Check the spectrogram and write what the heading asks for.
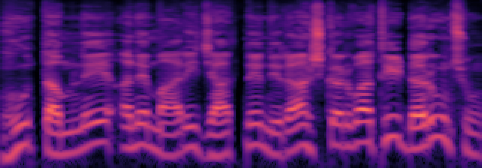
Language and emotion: Gujarati, fearful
